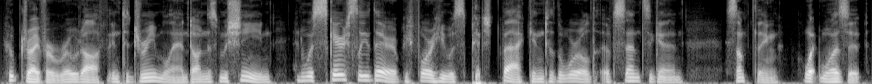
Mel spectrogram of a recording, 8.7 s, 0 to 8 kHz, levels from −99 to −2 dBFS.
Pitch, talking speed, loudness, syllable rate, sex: 105 Hz, 170 wpm, -20 LUFS, 5.8 syllables/s, male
